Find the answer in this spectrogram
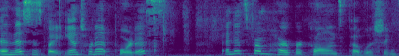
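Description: A woman speaks at a high pitch and a fairly quick pace. Her voice has vocal fry and big pitch swings.

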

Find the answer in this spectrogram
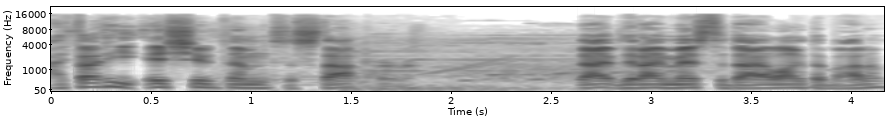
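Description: Speaking at a fairly quick pace, a man uses a medium pitch, a fairly bright tone, and fairly even intonation.

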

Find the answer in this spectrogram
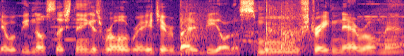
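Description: Over noticeable background noise, a speaker with an American accent moves along at a fairly quick pace. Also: man. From South Memphis, Tennessee; Tennessee. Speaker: interviewee, local resident; interviewee. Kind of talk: street interview. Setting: outdoors at a park. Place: open country. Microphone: handheld.

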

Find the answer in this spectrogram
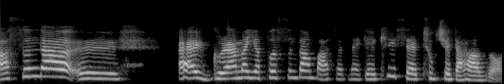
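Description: Over a quiet background, a raised, projected voice with a Chinese accent moves at a fairly slow pace with lively intonation. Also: woman, high pitch for a woman. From China. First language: Chinese (speaking Turkish). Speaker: academic; guest. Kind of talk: radio interview; interview answer. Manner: halting. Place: home room. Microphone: video call.

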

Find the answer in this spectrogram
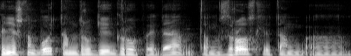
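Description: A man speaks at a fairly low pitch and a moderate pace, his tone dark and mellow. The background is quiet. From Armenia. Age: 20s. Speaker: bare-knuckle fighter; interview guest. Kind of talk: interview. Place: home room.

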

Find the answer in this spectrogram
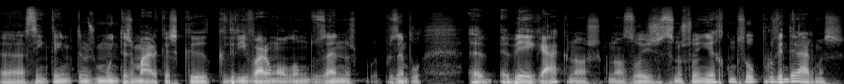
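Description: A man speaks in a European Portuguese accent with a very deep, low pitch. The background is quiet. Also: ordinary pitch variation, moderate pace. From Portugal. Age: 50s. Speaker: cycling podcast host. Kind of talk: casual chat. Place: studio. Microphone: studio mic.

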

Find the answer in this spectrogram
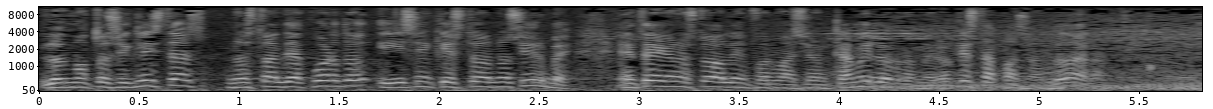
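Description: Talking very fast at a high pitch for a man, a man is heard over noticeable background noise. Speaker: news anchor. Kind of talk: news reading. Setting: studio. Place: studio. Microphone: lapel.

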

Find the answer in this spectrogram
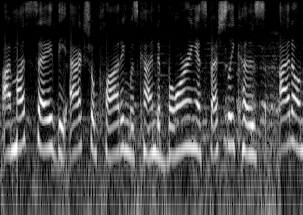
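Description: At a moderate pace, a woman talks with fairly even intonation while faint music plays in the background. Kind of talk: interview answer. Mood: cheerful, amused. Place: studio. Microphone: lapel.

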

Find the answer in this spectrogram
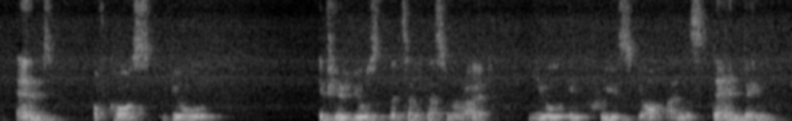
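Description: In a room with audible echo, a man with a German accent speaks very slowly at a fairly low pitch with fairly even intonation. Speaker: channel host, note-taking educator. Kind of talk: live stream tutorial with chat Q&A. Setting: live stream with screen share. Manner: halting, many fillers. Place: home room. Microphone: webcam.

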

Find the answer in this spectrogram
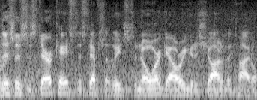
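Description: Over noticeable background noise, a man speaks at medium pitch and a very fast pace. His intonation is monotone and flat. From Portland, Oregon. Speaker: street artist and poet. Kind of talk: interview answer. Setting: outdoors. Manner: fast, rapid-fire. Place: street. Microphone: phone near.

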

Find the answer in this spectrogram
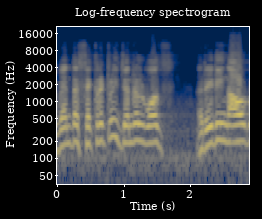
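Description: The speech moves at a fairly slow pace over a quiet background. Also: man. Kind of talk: formal speech. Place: hall. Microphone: podium.

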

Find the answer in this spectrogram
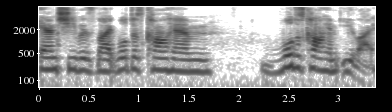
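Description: The tone is bright and sharp. A woman speaks with an American accent. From Colorado, US. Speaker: YouTuber. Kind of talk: storytelling vlog. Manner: casual, many fillers. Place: home room. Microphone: webcam.

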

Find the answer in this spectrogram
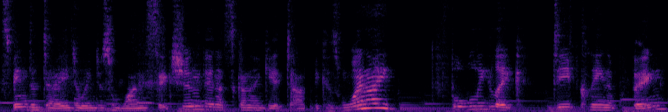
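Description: The pace is fairly slow. Music plays clearly in the background. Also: woman, fairly low pitch for a woman. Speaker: university student vlogger. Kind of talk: casual vlog chat. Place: home room. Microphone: camera far.

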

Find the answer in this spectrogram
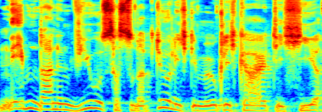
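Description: A man talks while faint music sounds in the background. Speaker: gaming video creator. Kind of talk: casual gameplay commentary; casual channel introduction. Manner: calm.

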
